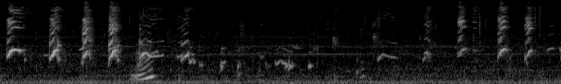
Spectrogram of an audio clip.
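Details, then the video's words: Rural mixed-breed puppies, about 40 days old, whine while trying to get up stairs; scattered short high whimpers with pauses, one lower downward whine, and a woman's voice coaxing them. "계단을 오르고 싶은 시골 강아지 세마리"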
